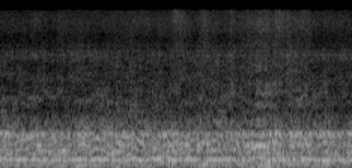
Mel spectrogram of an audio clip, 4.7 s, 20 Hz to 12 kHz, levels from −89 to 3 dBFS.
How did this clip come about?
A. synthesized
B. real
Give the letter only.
A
